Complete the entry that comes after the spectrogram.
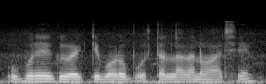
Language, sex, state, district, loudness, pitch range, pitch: Bengali, male, West Bengal, Cooch Behar, -15 LUFS, 115-125 Hz, 120 Hz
